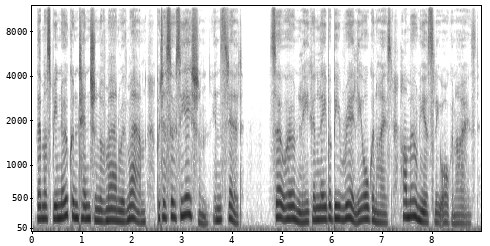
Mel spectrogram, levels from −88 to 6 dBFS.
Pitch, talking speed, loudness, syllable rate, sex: 170 Hz, 140 wpm, -15 LUFS, 5.1 syllables/s, female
